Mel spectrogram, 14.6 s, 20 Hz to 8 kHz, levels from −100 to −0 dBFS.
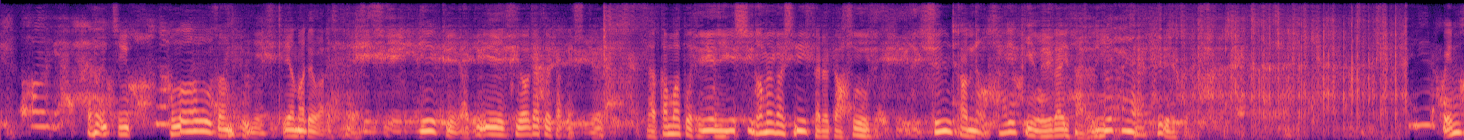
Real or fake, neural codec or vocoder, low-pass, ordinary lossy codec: fake; codec, 16 kHz, 1 kbps, FunCodec, trained on Chinese and English, 50 frames a second; 7.2 kHz; none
